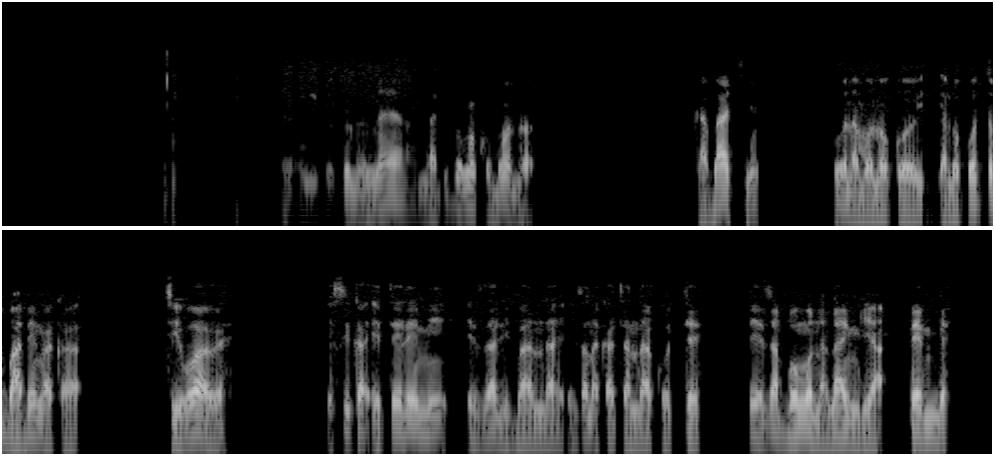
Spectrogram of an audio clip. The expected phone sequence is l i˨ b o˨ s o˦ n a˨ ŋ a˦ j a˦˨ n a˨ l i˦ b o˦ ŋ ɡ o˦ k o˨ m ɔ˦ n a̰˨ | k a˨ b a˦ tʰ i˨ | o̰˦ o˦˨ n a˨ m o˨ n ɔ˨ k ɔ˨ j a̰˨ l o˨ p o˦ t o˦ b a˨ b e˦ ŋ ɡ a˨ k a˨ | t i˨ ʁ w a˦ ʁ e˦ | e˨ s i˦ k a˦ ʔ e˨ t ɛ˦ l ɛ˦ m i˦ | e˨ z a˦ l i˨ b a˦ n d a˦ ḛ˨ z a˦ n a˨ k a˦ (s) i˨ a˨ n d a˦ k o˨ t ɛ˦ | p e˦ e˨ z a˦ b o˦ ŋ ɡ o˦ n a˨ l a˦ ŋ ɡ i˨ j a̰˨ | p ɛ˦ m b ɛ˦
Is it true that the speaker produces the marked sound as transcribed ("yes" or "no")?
no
